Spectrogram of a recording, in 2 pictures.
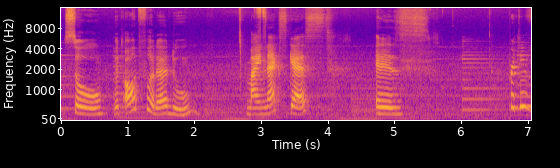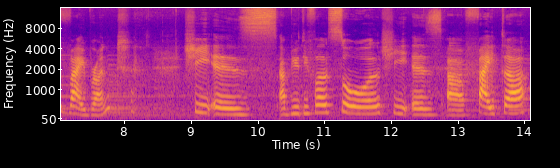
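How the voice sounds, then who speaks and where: A woman hosting a talk show, earnest and measured, laughing often with her guest. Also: fairly high pitch, lively intonation, narrow, tinny audio, faint music behind. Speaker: host.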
